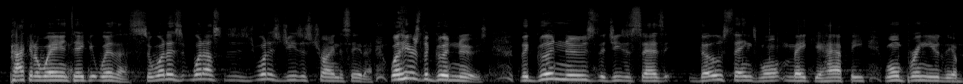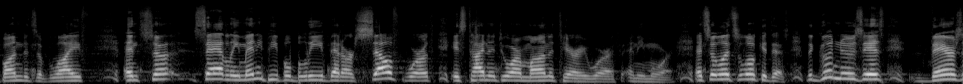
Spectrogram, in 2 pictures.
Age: 40-59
